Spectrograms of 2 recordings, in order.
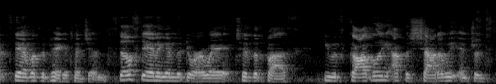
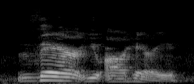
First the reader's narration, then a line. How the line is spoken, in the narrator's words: said a voice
